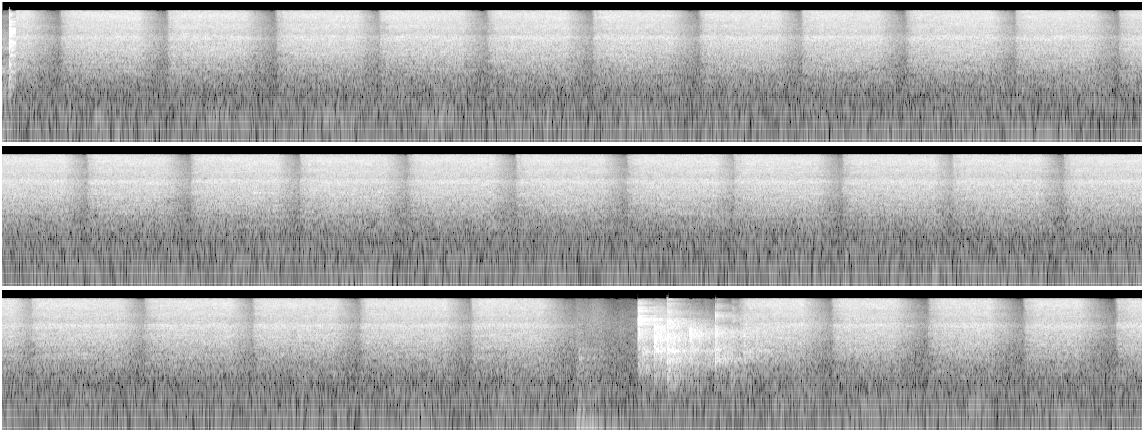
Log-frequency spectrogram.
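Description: Aerosol spray paint hisses from a can in short, evenly spaced bursts for about twenty seconds as the first coat goes onto homemade speaker cabinets. A louder, rougher burst comes near the end.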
